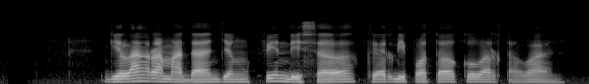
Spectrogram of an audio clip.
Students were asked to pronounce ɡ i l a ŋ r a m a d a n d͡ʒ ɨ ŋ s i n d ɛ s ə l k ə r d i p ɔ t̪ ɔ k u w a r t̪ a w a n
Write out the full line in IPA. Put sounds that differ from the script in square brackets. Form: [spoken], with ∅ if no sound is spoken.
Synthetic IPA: ɡ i l a ŋ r a m a d a n d͡ʒ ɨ ŋ [f] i n d [i] s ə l k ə r d i p ɔ t̪ ɔ k u w a r t̪ a w a n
